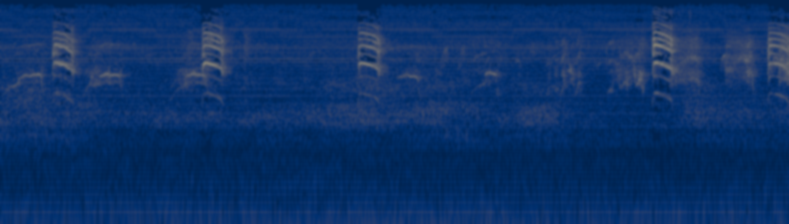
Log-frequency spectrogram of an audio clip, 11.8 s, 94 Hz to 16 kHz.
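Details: Red-tailed hawk youngster screaming whenever its mother flies by beneath the nest, begging for food, on 7.2.23. About five harsh, falling screams are spaced irregularly over twelve seconds, with quieter whistled whines between them.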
